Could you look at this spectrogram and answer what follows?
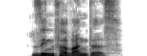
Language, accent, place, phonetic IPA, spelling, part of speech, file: German, Germany, Berlin, [ˈzɪnfɛɐ̯ˌvantəs], sinnverwandtes, adjective, De-sinnverwandtes.ogg
- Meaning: strong/mixed nominative/accusative neuter singular of sinnverwandt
